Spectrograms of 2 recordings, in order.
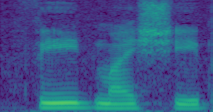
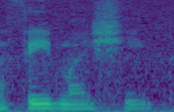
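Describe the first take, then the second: First: Slow, deliberate repeat of Feed my sheep. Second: Much softer, lower, near a hush; soft command. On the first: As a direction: draw each word out firmly. Jesus repeats the commission. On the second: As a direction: say it quietly, like a tender charge. Jesus commissions Peter. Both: Acted.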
